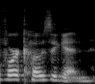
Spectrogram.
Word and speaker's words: Vorkosigan: And our other protagonist shows up, and that is Errol Vorkosigan. Am I pronouncing that right? – Yes.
